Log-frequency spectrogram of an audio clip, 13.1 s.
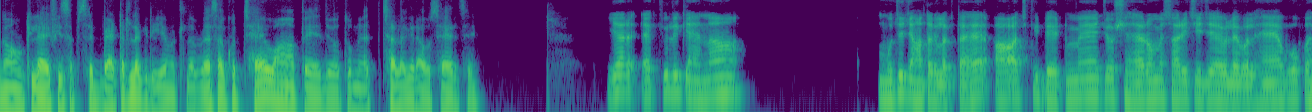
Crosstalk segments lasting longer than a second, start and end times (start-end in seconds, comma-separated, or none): none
